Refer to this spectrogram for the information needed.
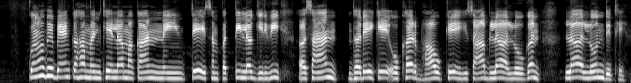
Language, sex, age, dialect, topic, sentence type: Chhattisgarhi, female, 36-40, Western/Budati/Khatahi, banking, statement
